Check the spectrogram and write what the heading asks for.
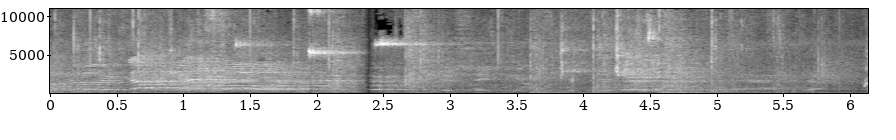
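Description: Futsal game in an echoing gym: the ball thuds a few times off feet and the hard floor, the clearest about midway and a second later. Players' and spectators' voices carry throughout, with short high squeaks from shoes on the floor.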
